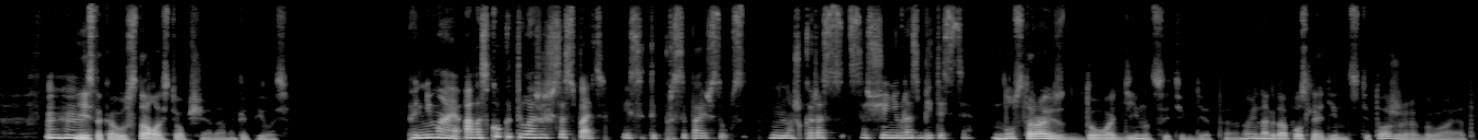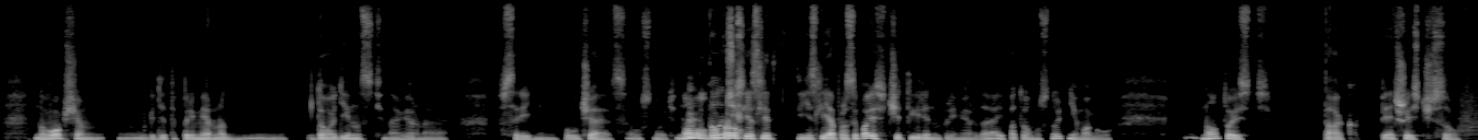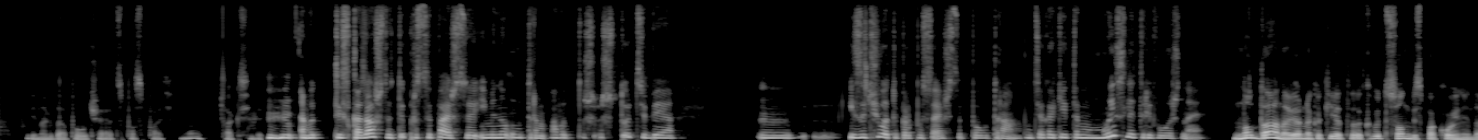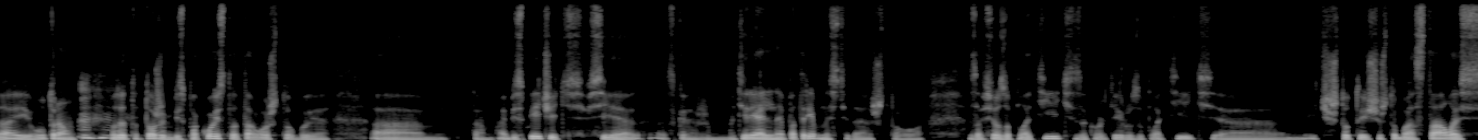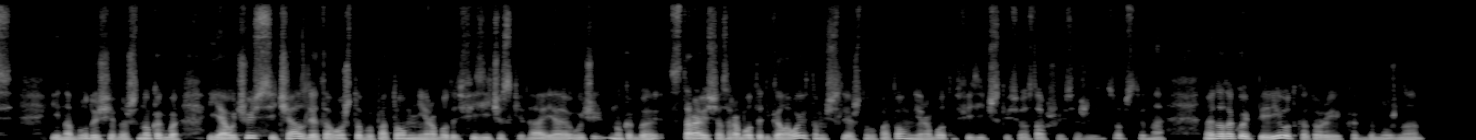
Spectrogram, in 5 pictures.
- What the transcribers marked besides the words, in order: "просыпаешься" said as "пропысаешься"; tapping
- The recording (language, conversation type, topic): Russian, advice, Как справиться со страхом повторного выгорания при увеличении нагрузки?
